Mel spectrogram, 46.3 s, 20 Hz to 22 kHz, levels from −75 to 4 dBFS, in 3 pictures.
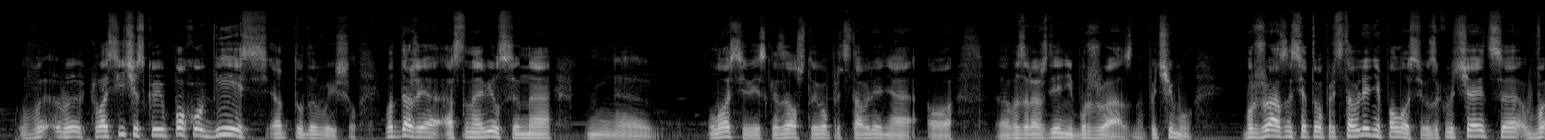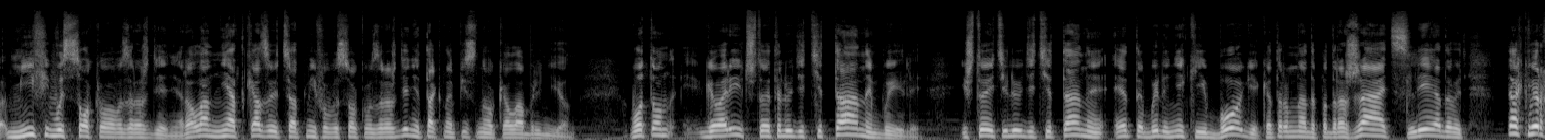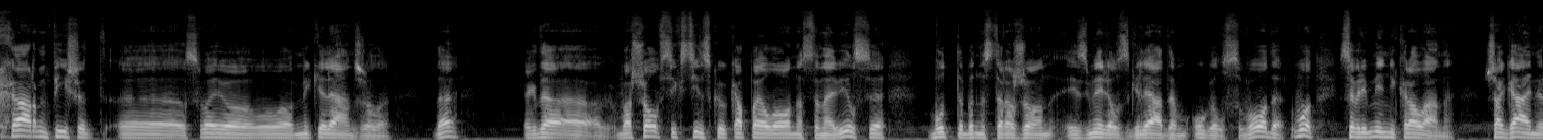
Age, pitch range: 20-39, 95-135 Hz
